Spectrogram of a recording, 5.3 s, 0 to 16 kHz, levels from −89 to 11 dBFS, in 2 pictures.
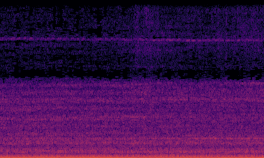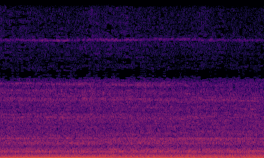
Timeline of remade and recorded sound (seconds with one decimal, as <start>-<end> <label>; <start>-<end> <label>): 0.0-5.3 recorded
